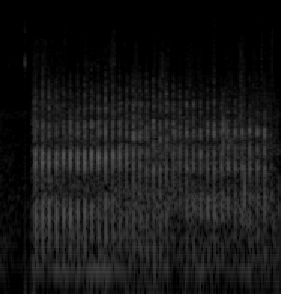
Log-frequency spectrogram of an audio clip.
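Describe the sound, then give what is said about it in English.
A long burst of rapid automatic gunfire: many evenly spaced, punchy shots fire in a fast, steady rhythm for about three seconds, with no voices over it. “that's a fucking dumb burst. Did you hear that? That was all just firing.”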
